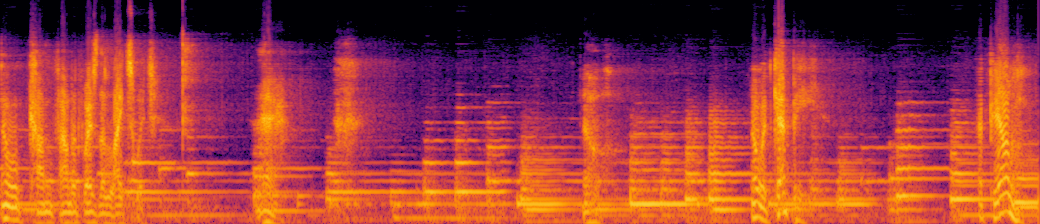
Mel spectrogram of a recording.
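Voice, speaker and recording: A well-bred, nervous gentleman in an old radio thriller. He is polite and melodramatic, with dramatic pauses. The vintage recording is dull, with loud music under the voice. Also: medium pitch. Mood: hushed dread. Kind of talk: old-time radio horror acting.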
